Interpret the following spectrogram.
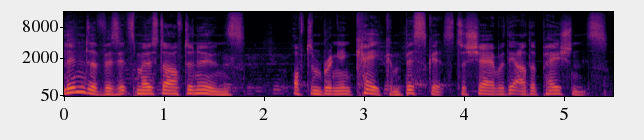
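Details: Adult male narrator; normal speech.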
